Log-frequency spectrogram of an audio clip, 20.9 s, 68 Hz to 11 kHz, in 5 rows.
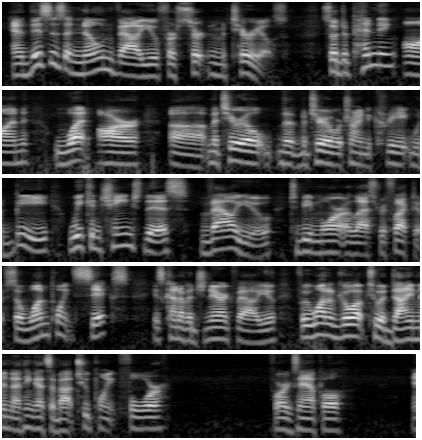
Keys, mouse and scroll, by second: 10.2 click, 15.5 click, 17.6-18.0 typing, 20.0 Tab.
